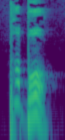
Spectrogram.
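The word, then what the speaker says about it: phở: 특히나 그 후회 음식 중에 가장 대표적인 게 여러분들 그 동남아시아의 그 특히 베트남의 쌀국수라 그러면 퍼 많이 아시죠? 퍼. 네. 퍼. 뭐 이렇게 맞아요. 우리가 아는 그 포호와 네. 무슨 포호. – 네. 포호할 때 사실 있잖아요. 그 발음이 네. 퍼입니다. 퍼.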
